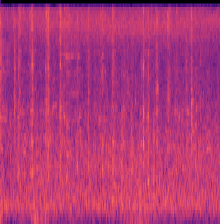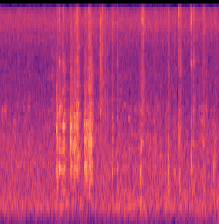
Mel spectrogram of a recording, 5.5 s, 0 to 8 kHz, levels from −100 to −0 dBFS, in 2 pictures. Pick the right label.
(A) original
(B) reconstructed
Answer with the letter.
A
